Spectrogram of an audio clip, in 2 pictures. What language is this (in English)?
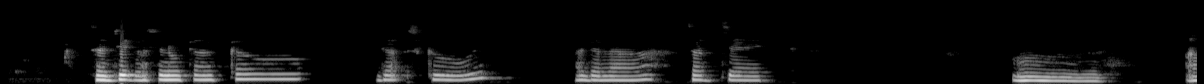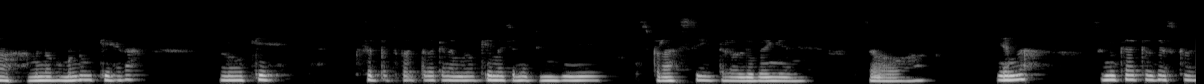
Central Melanau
